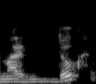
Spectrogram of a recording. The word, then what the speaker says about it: Marc Duch: We are here we are here tonight with Marc Duch. Am I pronouncing it correctly?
